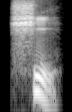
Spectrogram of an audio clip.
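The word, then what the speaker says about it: 嘻: and Xi pronounced like she which connects the whole body.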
